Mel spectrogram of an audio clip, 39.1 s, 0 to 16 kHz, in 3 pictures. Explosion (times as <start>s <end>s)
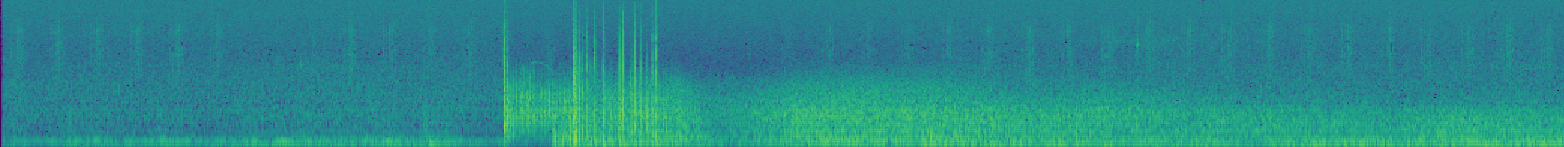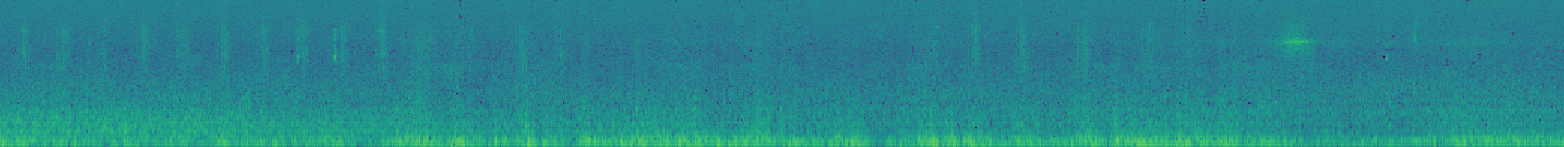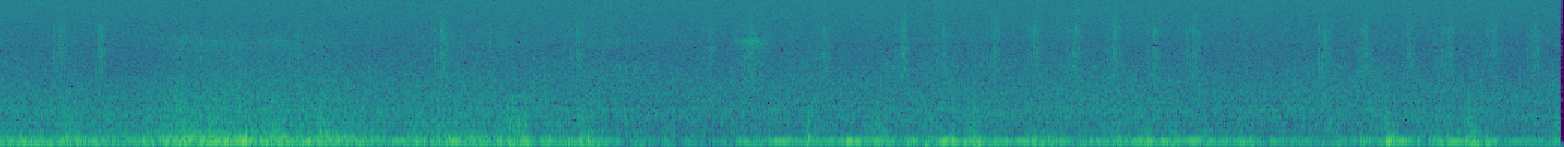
4.2s 10.3s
